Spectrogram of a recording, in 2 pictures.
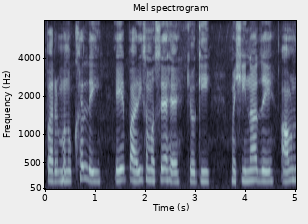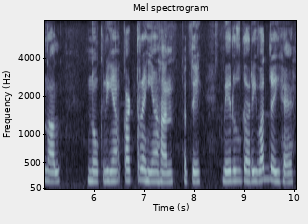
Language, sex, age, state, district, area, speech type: Punjabi, male, 18-30, Punjab, Patiala, urban, spontaneous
